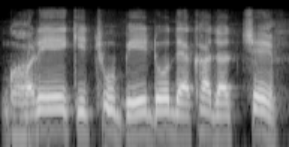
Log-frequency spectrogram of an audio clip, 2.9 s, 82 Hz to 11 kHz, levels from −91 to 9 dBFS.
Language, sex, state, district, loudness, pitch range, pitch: Bengali, male, West Bengal, Alipurduar, -13 LUFS, 125-145 Hz, 135 Hz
